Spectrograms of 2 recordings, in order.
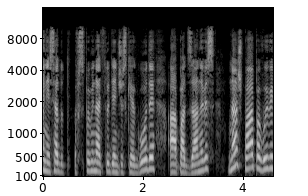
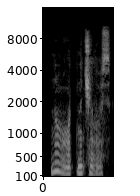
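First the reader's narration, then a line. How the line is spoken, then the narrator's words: Muttered through teeth. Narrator (Russian): сквозь зубы пробормотала Карен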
